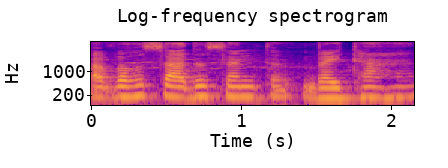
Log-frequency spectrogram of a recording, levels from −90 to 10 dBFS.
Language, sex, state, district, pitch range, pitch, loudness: Bhojpuri, female, Uttar Pradesh, Gorakhpur, 175-185 Hz, 185 Hz, -18 LUFS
